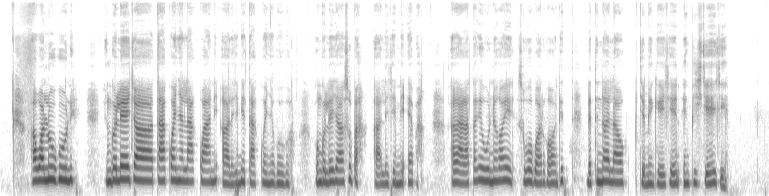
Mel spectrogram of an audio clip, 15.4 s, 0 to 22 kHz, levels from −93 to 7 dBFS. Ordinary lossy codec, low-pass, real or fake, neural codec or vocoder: none; none; real; none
